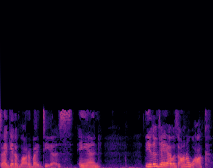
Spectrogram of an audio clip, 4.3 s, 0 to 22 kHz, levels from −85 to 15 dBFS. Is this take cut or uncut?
uncut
